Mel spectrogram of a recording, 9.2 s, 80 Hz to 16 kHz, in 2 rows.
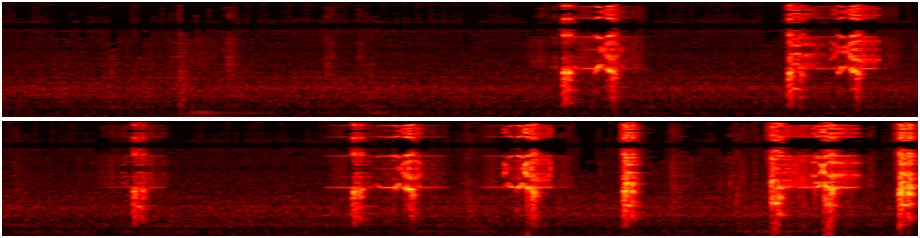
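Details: Wild peregrine falcons, an adult female and a new young male, mating in Wałbrzych, Poland, on 21 March 2022. Harsh, grating bursts come in short clusters, intensifying toward the end, over quiet background noise.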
